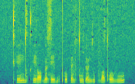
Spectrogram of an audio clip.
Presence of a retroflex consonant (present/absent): absent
